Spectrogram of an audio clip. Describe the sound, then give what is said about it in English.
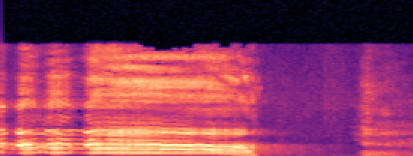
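A rooster crows once with a loud, strained, strongly harmonic call held for over a second that drops in pitch at the end, then a short softer call begins after a brief gap. “And when he hears that rooster,”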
